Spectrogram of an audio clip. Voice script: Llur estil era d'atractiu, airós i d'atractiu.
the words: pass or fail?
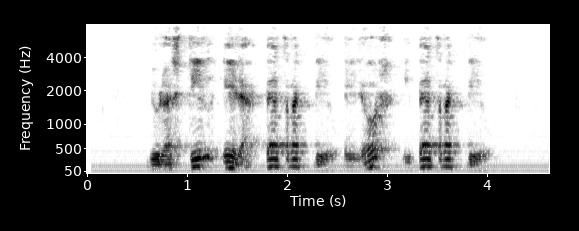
pass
